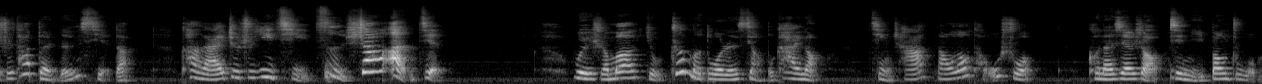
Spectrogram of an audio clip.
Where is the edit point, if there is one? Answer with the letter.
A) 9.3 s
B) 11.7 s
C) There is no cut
B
